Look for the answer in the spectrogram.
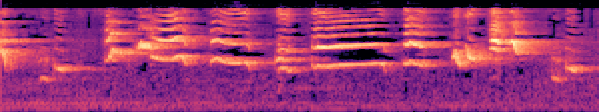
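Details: Poci-type kacer in ngobra style, an Oriental magpie-robin recorded as a master for song contests, gives short bright whistles and buzzy trills, some downslurred, in uneven bursts roughly once a second.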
